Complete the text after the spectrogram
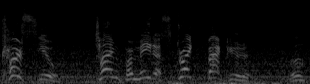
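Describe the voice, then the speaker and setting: A man's voice: very high-pitched, sing-song, normal speed, background noise, pitched above the performer's own voice, exaggerated voice. A man voicing a male villain in a video game stream, indignant and sputtering with a squealing tone.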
